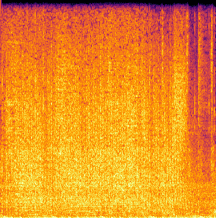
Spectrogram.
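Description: Dense, continuous bullet fire from a boss fight in a Nintendo Switch shoot 'em up game, a loud, unbroken wash of rapid shots and blasts with no talking.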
